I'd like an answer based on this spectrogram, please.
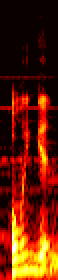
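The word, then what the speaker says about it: Kohlingen: Kolingen, I think is how you say it.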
